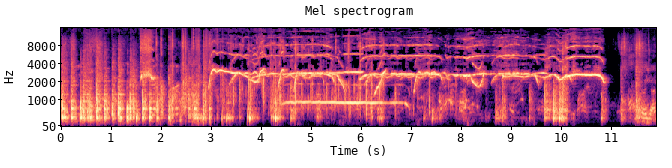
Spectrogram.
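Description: A crowd of men cheers and shouts.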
